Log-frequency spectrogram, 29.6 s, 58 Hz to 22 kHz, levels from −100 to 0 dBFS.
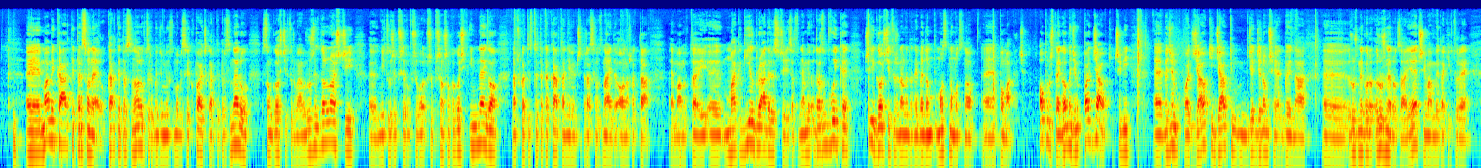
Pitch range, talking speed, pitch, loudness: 95-120 Hz, 160 wpm, 110 Hz, -20 LUFS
